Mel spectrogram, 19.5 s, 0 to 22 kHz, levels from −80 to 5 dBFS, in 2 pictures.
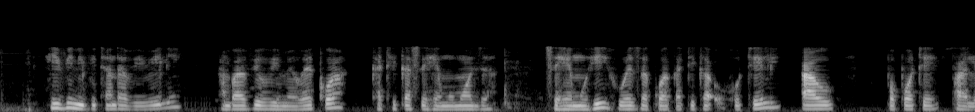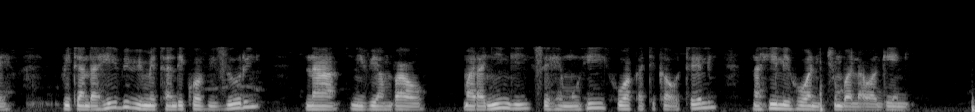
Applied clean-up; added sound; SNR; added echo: none; none; none; none.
